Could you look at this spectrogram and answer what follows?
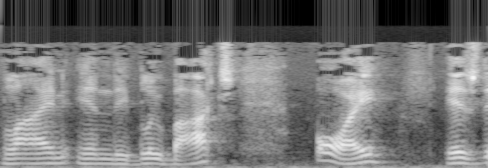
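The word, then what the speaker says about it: oi (οὐαί): The first word is woe, which is pronounced oi.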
